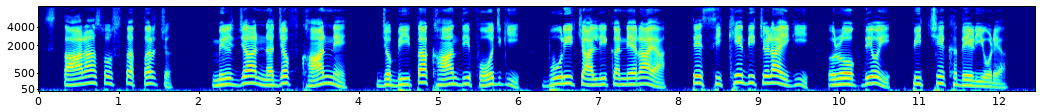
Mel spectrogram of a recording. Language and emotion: Dogri, neutral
